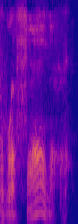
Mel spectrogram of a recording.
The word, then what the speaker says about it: Ruffalo: The fuck is a Ruffalo? – I was like, I don't know. What's his name? He's like, it's Ruffalo. I was like, really? He said... It's literally spelled like buffalo with an R.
